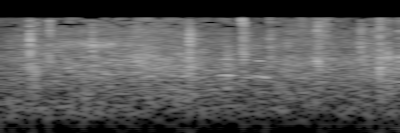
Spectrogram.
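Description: Ice hockey arena sound: a steady crowd murmur, broken by about six sharp clacks of sticks and puck on the ice and boards during play in front of the net.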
